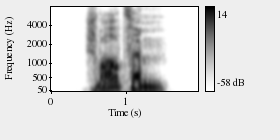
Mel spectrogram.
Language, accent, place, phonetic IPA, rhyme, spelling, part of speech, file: German, Germany, Berlin, [ˈʃvaʁt͡sm̩], -aʁt͡sm̩, Schwarzem, noun, De-Schwarzem.ogg
- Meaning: strong dative singular of Schwarzer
